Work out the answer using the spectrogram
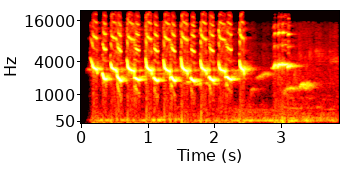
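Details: Murai batu (white-rumped shama), a Medan type, singing a full, varied song used to provoke other birds into singing: a rapid run of about a dozen repeated whistled down-slurred notes, then longer rising and falling whistles.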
